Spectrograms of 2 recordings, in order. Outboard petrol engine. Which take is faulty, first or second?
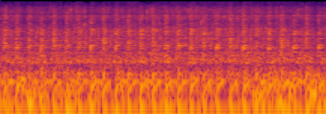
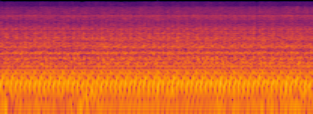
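second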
